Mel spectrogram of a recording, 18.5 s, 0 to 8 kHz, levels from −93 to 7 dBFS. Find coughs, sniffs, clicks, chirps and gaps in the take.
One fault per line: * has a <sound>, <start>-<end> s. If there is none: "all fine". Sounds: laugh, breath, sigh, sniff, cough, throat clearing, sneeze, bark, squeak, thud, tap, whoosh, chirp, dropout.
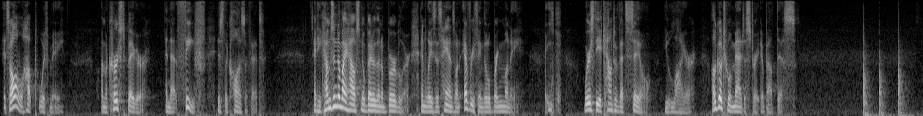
* has a breath, 10.9-11.2 s
* has a thud, 17.3-18.3 s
